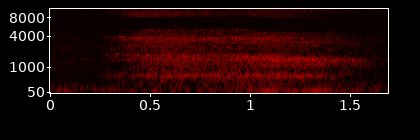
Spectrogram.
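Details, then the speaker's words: Dog asleep on a sofa next to the recorder, heard as faint, soft snorting breaths against quiet room noise; ordinary snoring during sleep. "I should just mention, if you hear the faint sound of snoring, I am looking after a friend's dogs at the moment. And one of them is snoring on the sofa next to me, so I do apologise."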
